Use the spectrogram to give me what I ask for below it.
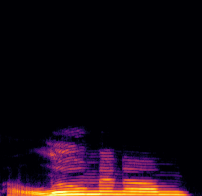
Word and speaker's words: aluminum: you go let's see let me just highlight where we have stress aluminum it's going to be the second syllable of each word so the aluminum the old linoleum and the molybdenum all right give it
